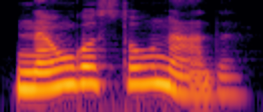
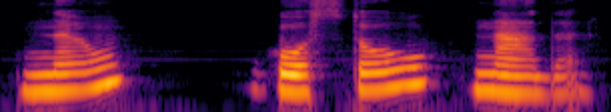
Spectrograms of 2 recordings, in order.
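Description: First: It is said fast. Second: It is said slowly, broken down.

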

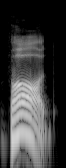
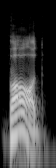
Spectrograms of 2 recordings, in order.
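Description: First: The word is said slowly. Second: The word is said at natural speed.

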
